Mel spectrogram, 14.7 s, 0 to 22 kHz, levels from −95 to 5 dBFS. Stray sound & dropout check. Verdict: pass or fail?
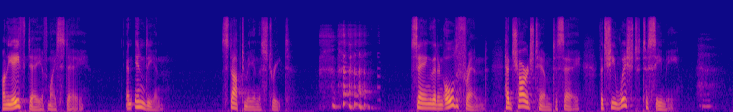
fail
